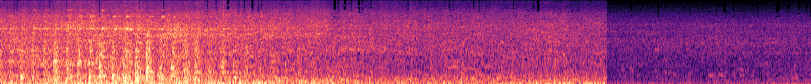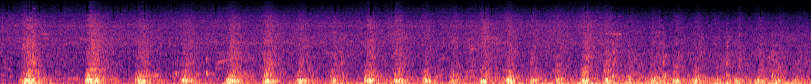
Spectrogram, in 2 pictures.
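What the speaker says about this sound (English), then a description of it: "Here comes our train back to Keighley." A loud steam hiss gives way to a heritage steam train on the Keighley & Worth Valley Railway rolling past, its wheels clattering in a steady rhythmic clickety-clack.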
